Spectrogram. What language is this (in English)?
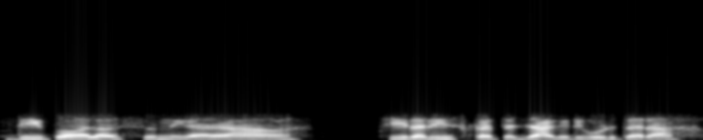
Telugu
